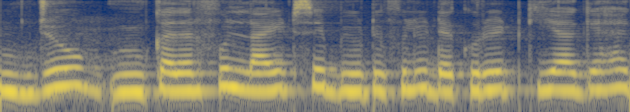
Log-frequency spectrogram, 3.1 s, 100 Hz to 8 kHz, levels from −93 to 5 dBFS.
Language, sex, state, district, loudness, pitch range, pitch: Hindi, female, Uttar Pradesh, Lucknow, -12 LUFS, 230-245 Hz, 235 Hz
